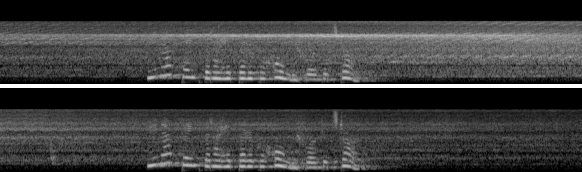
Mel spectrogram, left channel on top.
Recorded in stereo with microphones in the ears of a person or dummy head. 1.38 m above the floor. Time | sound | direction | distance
1.5 | a woman speaking | 5° left (ahead or behind) | 1.1 m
